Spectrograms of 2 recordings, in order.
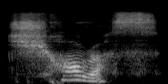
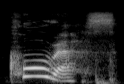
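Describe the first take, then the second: First: It begins with a ch sound. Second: It begins with a k sound. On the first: The speaker calls it wrong. "normally I would sound this out ch" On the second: The speaker calls it right. "let's try it with the K sound"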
